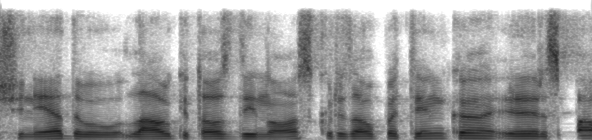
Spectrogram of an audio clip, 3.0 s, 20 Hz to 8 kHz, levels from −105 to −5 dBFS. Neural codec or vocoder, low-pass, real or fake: none; 7.2 kHz; real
